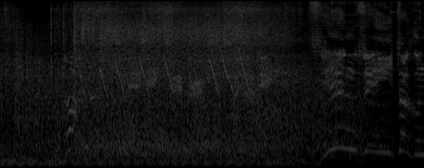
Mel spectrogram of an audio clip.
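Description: Very faint soundtrack of a superhero fight scene playing quietly in the background: a low haze of battle sound effects, with a short line of spoken dialogue near the end.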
